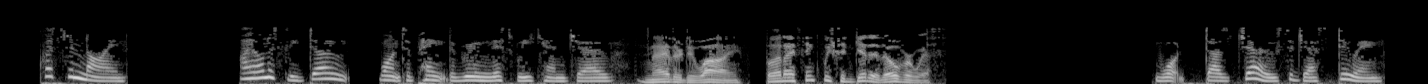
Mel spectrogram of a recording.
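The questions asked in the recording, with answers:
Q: What does Joe suggest doing?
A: Painting the room this weekend anyway.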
